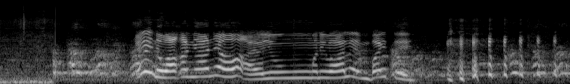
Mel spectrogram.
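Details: Belgian Malinois, one of two dogs named Luna and Dax, producing a drawn-out, wavering whining howl that rises, holds, then falls, followed by short yelping notes, with human speech before it.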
